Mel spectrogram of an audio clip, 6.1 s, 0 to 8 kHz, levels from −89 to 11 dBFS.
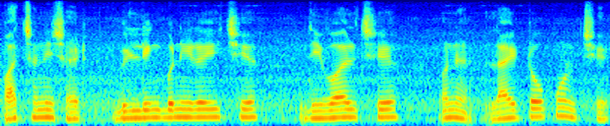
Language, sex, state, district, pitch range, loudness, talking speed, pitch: Gujarati, male, Gujarat, Gandhinagar, 125-145 Hz, -18 LUFS, 120 wpm, 135 Hz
